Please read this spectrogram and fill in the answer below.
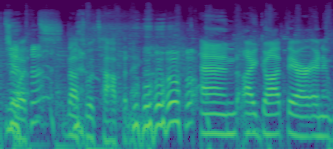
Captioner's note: laugh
